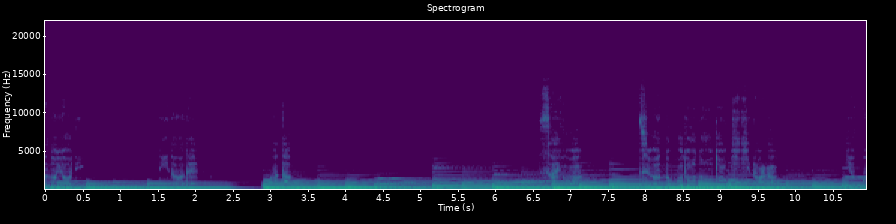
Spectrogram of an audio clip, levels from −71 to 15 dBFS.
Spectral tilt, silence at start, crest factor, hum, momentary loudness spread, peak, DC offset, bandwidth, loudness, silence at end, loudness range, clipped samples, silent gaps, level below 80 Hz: -7.5 dB/octave; 0 s; 14 dB; none; 7 LU; -14 dBFS; under 0.1%; 12.5 kHz; -28 LUFS; 0 s; 3 LU; under 0.1%; none; -48 dBFS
